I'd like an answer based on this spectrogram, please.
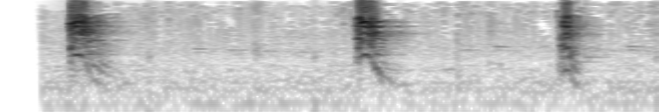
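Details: Siberian husky puppy giving three short, sharp barks spaced about one to one and a half seconds apart, each a brief bright burst, over a low steady background hum.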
